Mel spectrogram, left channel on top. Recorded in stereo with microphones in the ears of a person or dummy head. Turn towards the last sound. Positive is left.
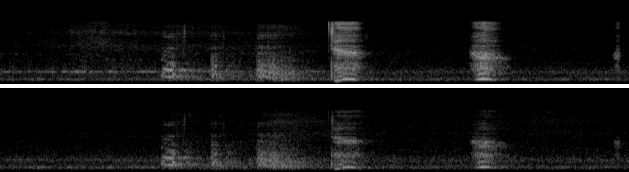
turn(degrees=65)  # may be behind; listen again after turning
